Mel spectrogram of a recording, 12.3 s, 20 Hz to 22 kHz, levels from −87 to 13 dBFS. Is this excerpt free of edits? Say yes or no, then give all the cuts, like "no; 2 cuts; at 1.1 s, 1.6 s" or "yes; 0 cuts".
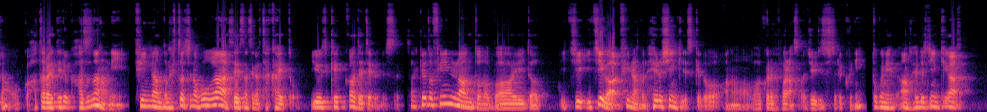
no; 1 cut; at 7.0 s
